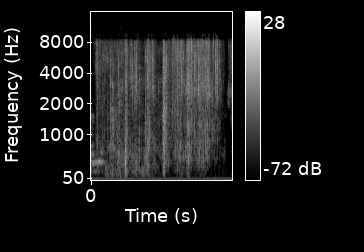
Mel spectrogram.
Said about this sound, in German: ich habe so eine Mini-Kiste mit doppeltem doppelten Boden. Boden rausholen.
